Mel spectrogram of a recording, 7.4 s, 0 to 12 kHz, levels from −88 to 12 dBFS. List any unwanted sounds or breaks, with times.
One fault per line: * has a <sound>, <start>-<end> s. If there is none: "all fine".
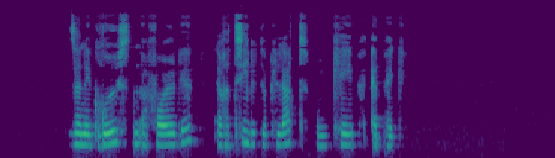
all fine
